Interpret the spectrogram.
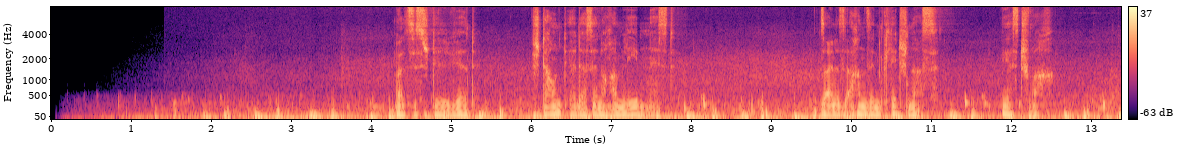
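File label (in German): Hörspiel; subutex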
